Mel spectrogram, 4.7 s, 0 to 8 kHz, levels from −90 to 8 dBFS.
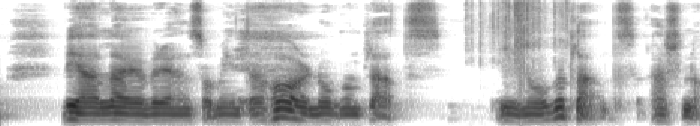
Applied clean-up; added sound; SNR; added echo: classical method WPE with log-MMSE.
